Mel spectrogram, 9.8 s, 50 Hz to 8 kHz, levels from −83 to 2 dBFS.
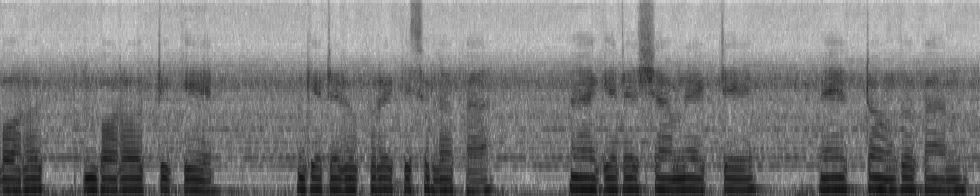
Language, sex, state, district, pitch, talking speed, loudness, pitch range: Bengali, male, West Bengal, Kolkata, 130 Hz, 90 wpm, -11 LUFS, 120-130 Hz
